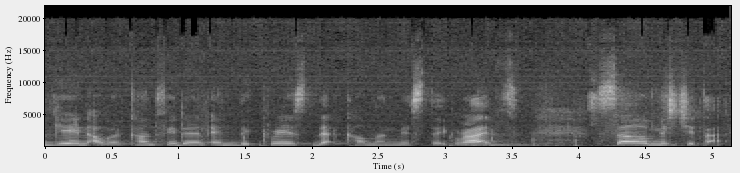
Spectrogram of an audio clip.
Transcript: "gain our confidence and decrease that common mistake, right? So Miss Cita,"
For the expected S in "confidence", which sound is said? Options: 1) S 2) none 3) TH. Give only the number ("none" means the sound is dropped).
2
